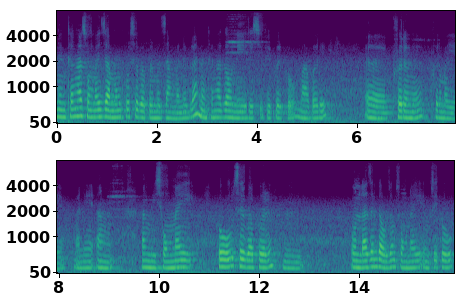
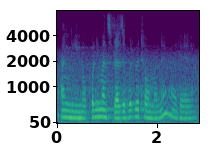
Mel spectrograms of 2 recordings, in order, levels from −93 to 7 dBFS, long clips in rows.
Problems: constant background noise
